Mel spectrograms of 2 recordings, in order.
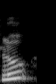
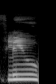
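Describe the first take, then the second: First: The vowel is a plain oo, no glide. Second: A y-glide comes before the vowel. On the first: The speaker calls it right. "এটা উচ্চারণ হচ্ছে ফ্লু" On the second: The speaker calls it wrong. "আমরা অনেকে এটাকে ফ্লিউ বলি"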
